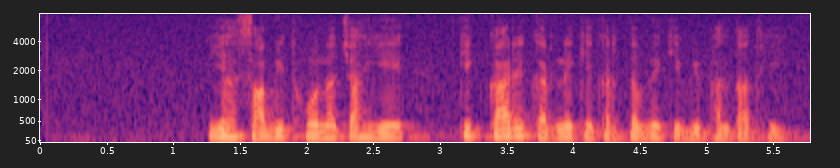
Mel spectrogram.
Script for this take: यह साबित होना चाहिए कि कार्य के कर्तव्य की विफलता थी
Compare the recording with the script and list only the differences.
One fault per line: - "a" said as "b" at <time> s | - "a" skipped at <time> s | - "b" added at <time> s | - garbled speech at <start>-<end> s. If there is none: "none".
- "करने" added at 3.6 s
